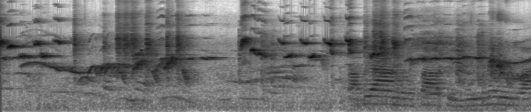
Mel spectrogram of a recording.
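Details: Caged white-rumped shama in the afternoon, paired with a Medan shama for training; loud, harsh, buzzy notes mixed with bright whistled slurs, a brief pause midway, then rough churring phrases.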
